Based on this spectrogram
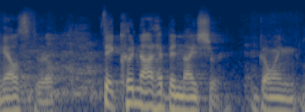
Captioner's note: laughter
